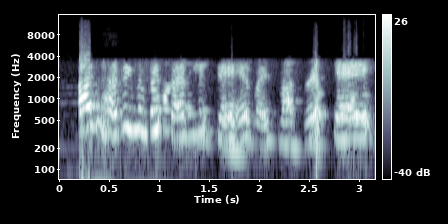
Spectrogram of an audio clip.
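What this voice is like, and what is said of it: Happy, cheerful voice. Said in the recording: “You sound so happy.”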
